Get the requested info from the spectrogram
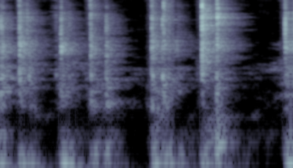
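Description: Typing on a computer keyboard: a short run of sharp keystroke clicks in small quick groups with brief pauses between them, as one word is typed.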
